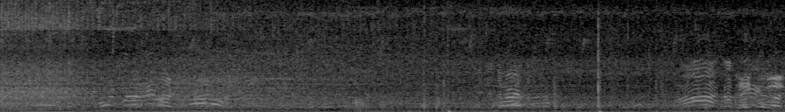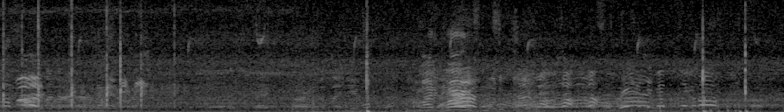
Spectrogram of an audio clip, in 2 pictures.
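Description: Young players shout to each other across an open field in the distance.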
